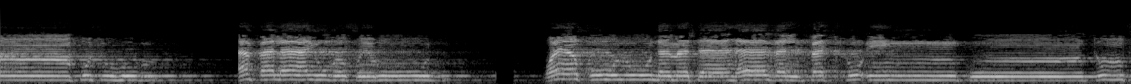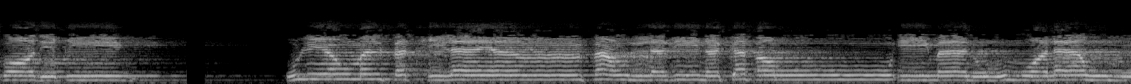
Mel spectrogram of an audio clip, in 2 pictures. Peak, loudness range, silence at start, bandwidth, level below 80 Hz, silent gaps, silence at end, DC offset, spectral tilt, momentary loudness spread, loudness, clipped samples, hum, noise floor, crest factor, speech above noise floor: -8 dBFS; 5 LU; 0 s; 8.4 kHz; -56 dBFS; none; 0 s; under 0.1%; -4.5 dB/octave; 8 LU; -21 LUFS; under 0.1%; none; -61 dBFS; 14 dB; 39 dB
